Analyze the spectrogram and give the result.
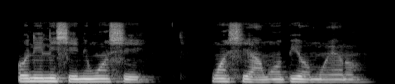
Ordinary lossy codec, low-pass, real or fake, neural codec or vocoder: none; none; real; none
